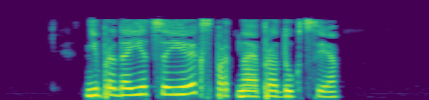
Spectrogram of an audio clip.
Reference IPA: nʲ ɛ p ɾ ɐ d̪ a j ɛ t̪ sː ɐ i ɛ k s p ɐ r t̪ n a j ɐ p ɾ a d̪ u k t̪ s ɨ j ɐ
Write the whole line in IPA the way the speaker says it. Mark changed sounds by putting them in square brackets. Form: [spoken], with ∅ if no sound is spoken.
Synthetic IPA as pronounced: nʲ ɛ p ɾ ɐ d̪ a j ɛ t̪ sː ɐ i ɛ k s p ɐ r t̪ n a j ɐ p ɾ a d̪ u k t̪ s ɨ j ɐ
